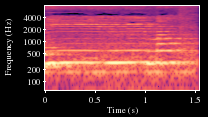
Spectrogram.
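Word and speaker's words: ímã: Quando a gente vê a palavra imã, ó, imã, quando eu vou vender, olha o imã, a gente percebe que a sílaba mais forte é o i, tá?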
